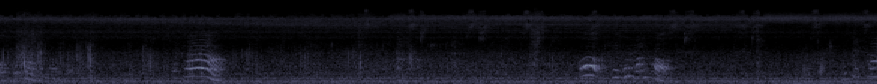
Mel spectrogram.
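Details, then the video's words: Cicadas singing at a rural country house: a steady, high, hissing drone that holds without a break throughout, interrupted twice by short bursts of people talking nearby. "찌르찌르 매미우는 시골집"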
